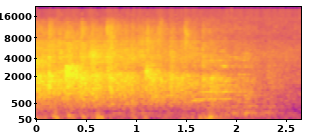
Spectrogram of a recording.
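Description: Church congregation applauding, a steady wash of clapping that fills the space evenly and fades slightly toward the end, with a few voices mixed in.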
